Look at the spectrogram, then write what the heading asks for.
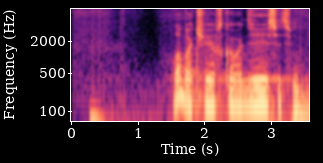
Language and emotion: Russian, sad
